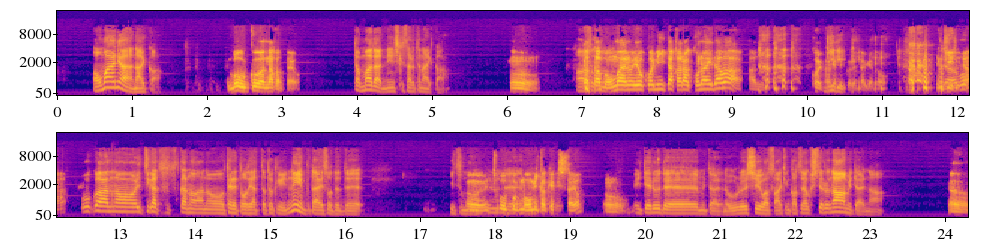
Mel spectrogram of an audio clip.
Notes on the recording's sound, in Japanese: 状況を鑑みて、大事をとって久しぶりのZoom収録です。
